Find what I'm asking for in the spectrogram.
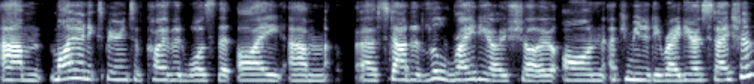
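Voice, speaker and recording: Here a woman talks with an Australian accent at medium pitch. Her intonation is fairly even, and she hardly pauses. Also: moderate pace. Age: 50s. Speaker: retail researcher and podcast host. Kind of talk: conference talk. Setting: video call. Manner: conversational, hesitant with fillers.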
